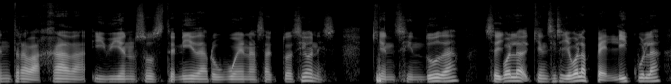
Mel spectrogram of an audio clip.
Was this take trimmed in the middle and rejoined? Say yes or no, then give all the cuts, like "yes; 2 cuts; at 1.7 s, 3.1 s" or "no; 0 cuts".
yes; 4 cuts; at 2.1 s, 3.6 s, 5.0 s, 5.6 s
